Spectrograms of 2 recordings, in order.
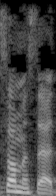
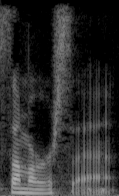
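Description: First: Non-rhotic British English, with the R dropped. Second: Rhotic American-style English, with the R pronounced.

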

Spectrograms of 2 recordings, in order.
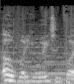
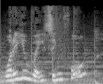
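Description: First: The question sounds offhand and casual. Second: The question sounds sincere and earnest.

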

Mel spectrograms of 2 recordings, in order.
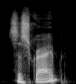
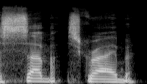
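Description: First: The b sound in the middle is dropped. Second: The b sound in the middle is pronounced. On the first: The speaker calls it wrong. "Dad, there's a B in it" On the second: The speaker calls it right. "There you go"

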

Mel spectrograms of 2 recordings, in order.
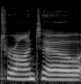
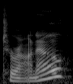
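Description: First: The second T is clearly pronounced. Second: The second T is dropped. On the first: This is how outsiders expect to hear the name. "I try to pronounce the second T because I feel like that's how you guys hear it" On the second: This is how locals say the name. "In Toronto, we say Toronto"

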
